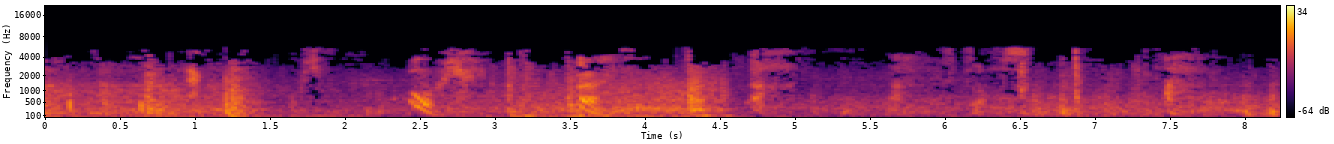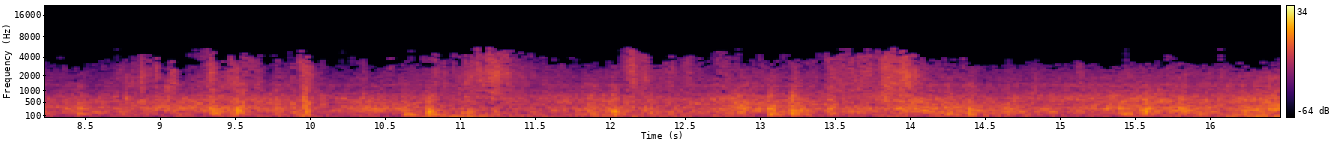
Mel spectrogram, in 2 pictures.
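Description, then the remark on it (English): A train, the 8:15 to Waterville, pulls away from platform 2 of a station, a steady mechanical rumble broken by repeated clunks and door-like thuds, continuous throughout. “The 8:15 to Waterville is just leaving platform 2.”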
